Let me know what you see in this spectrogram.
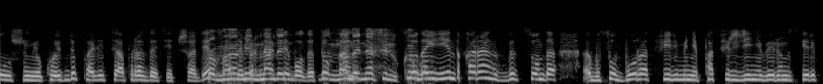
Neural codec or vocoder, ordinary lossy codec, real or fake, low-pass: none; none; real; 5.4 kHz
